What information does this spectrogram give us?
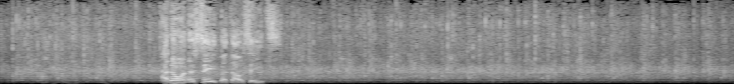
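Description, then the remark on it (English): Steady audience applause fills the whole stretch, a dense crackle of many hands clapping at an even level. A man's voice briefly speaks over it near the start, then the clapping carries on alone. “Your clapping is very...”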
